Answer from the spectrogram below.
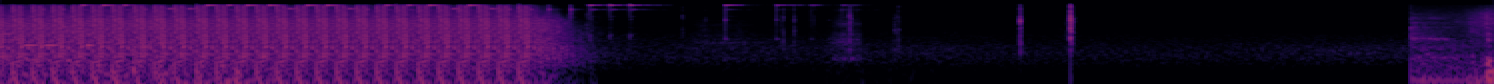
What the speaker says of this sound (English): Now, I'm going to switch full,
